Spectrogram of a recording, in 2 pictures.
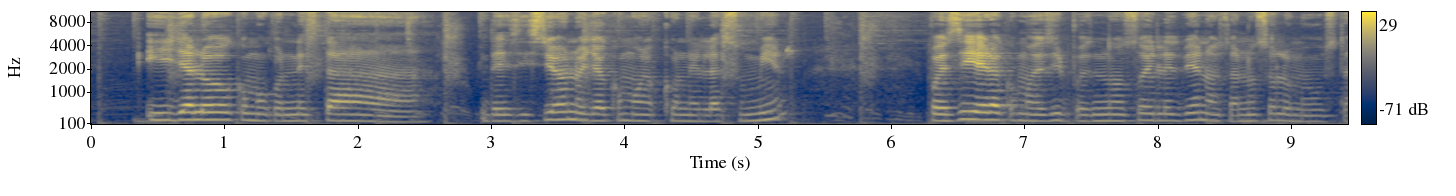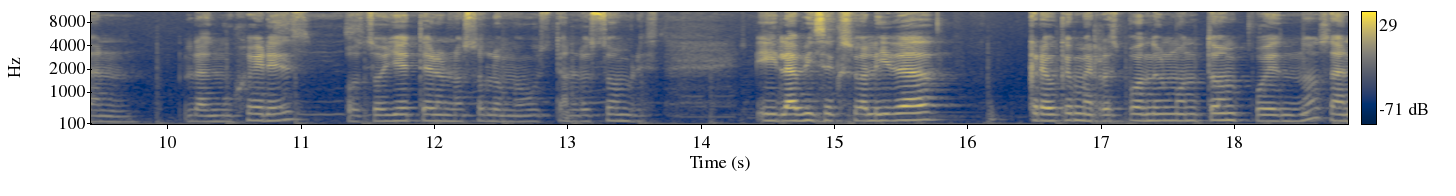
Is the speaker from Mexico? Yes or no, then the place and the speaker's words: yes; San Luis Potosí, Mexico; Soy de San Luis Potosí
